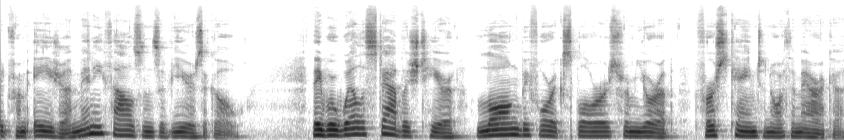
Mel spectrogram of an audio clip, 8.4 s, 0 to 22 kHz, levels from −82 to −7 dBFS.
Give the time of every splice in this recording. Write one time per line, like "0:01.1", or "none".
none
